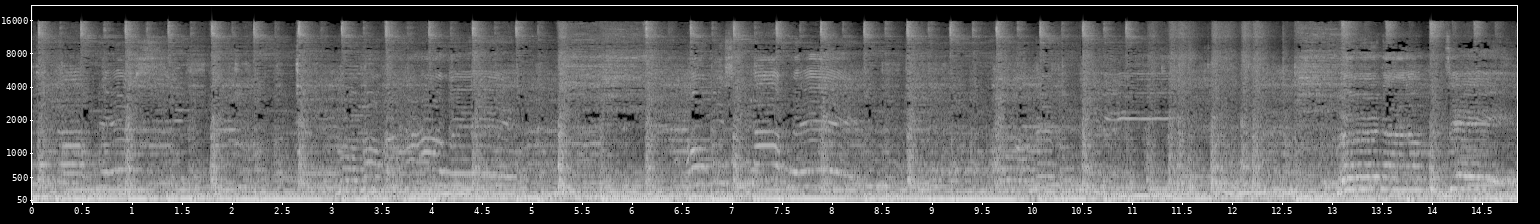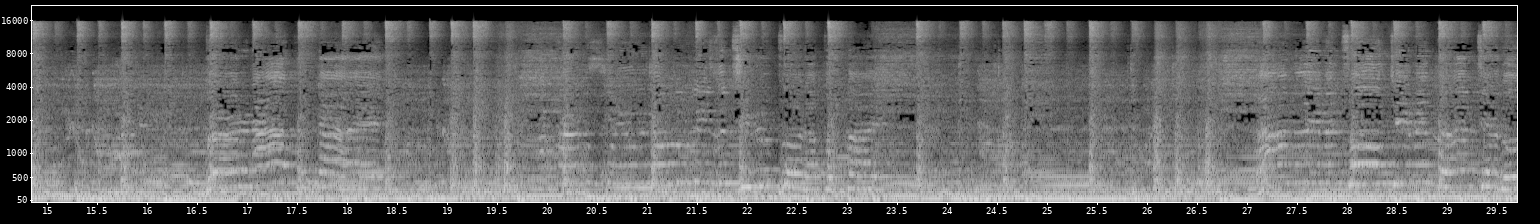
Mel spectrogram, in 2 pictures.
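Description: Live rock band playing: a male lead singer over electric guitar, bass guitar and drum kit.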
